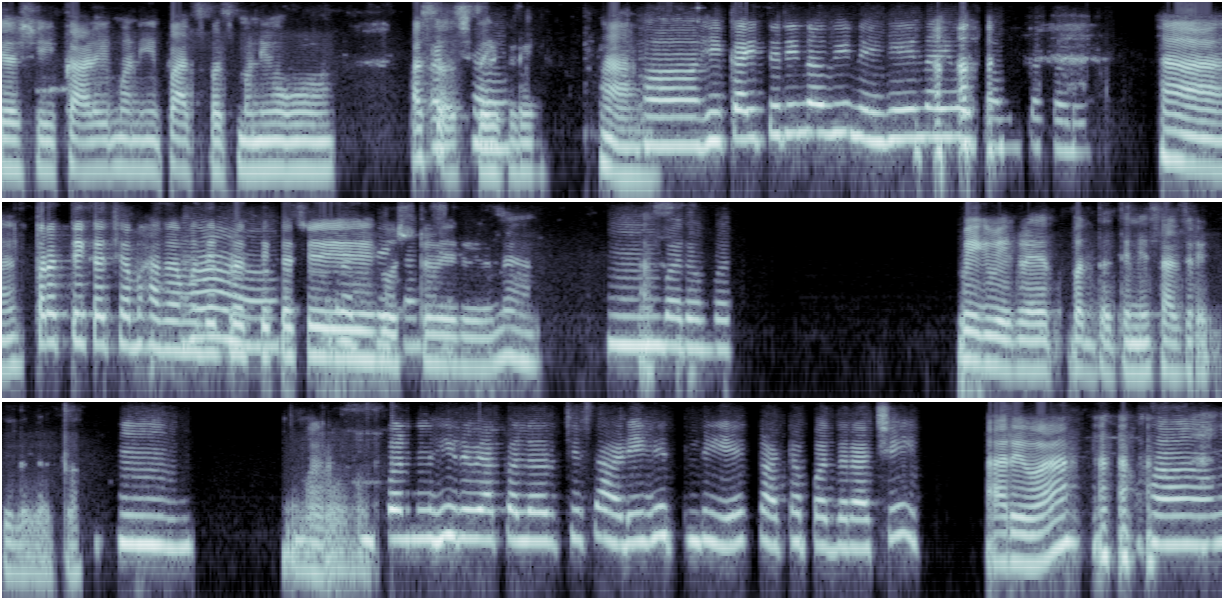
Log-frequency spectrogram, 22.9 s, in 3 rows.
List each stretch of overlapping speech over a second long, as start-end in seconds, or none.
8.8-10.4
